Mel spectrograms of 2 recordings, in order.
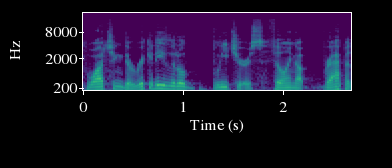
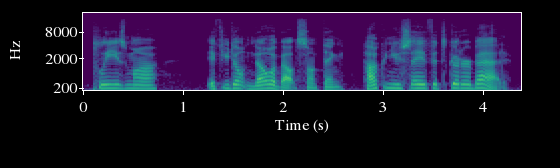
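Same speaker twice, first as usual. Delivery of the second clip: put-on higher, louder pleading boy; boy pleading with his mother; 10 semitones higher, 4 dB louder than usual. A narrator's reading. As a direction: beg your ma to come. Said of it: "Connie pleaded".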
